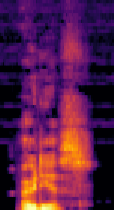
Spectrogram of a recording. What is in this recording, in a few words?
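"odious", Australian English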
